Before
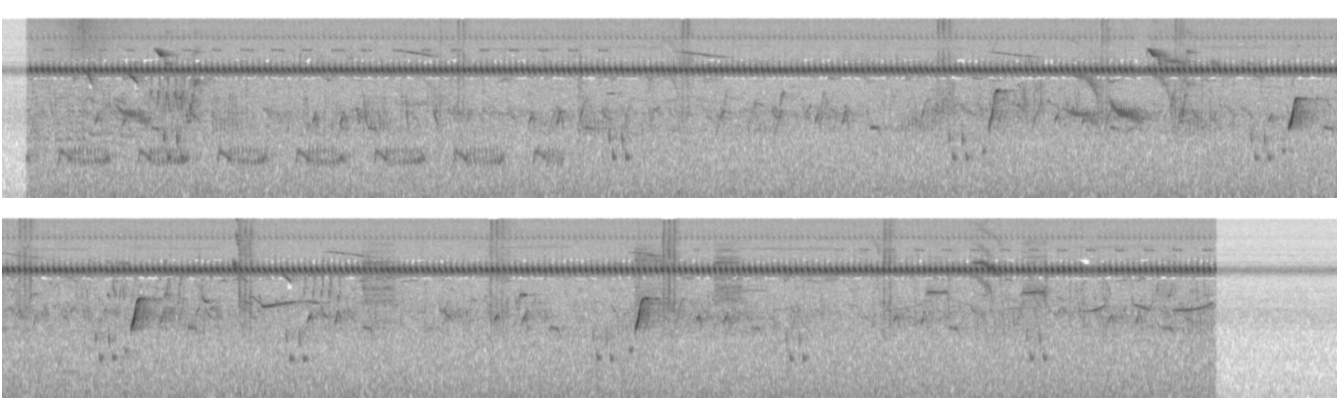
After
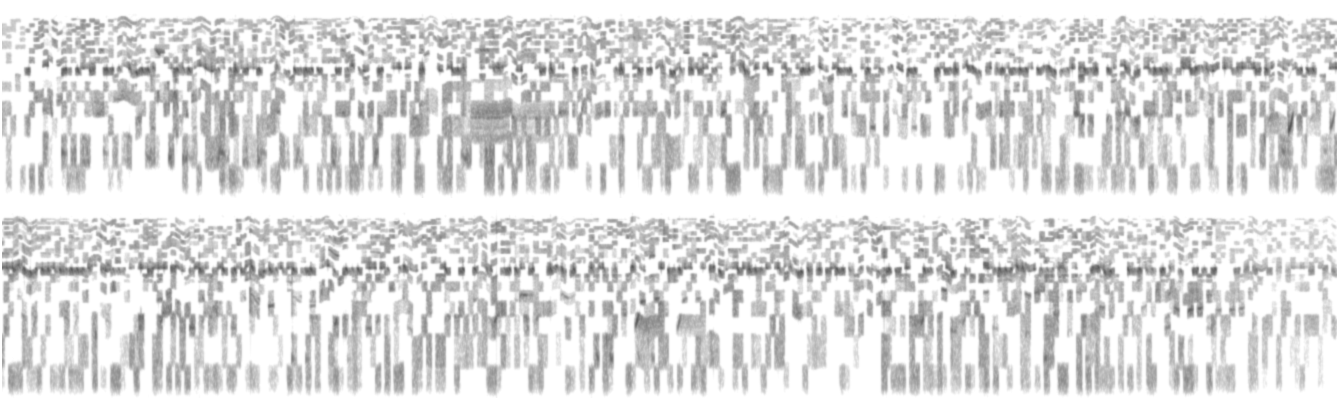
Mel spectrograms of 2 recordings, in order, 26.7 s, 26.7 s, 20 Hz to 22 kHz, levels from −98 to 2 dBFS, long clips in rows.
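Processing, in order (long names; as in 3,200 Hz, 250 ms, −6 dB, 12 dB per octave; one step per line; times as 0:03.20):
time-frequency cells dropped at random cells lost 77%
high-pass filter 310 Hz 24 dB per octave
healed spectral selection 0:04.72–0:05.05, 1,200–4,300 Hz after
downward compressor 6 to 1, threshold −35 dBFS, peak gain reduction 15 dB
on a send: single-tap delay 416 ms −13.5 dB
on the sum: wow of a warped record 78 rpm, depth 100 cents
level +5 dB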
